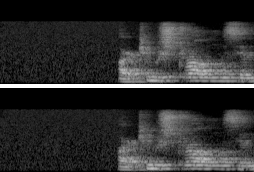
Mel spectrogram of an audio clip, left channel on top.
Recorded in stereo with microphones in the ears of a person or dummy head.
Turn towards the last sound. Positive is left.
turn(degrees=-60)  # may be behind; listen again after turning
